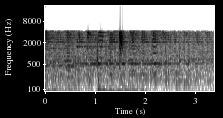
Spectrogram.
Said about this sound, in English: I hear the forceful flight of the helicopter.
